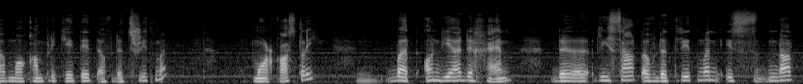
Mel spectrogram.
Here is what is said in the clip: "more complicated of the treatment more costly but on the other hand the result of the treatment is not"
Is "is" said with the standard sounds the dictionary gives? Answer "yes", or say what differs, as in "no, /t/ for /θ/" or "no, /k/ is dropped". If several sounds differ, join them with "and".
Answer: no, /s/ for /z/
